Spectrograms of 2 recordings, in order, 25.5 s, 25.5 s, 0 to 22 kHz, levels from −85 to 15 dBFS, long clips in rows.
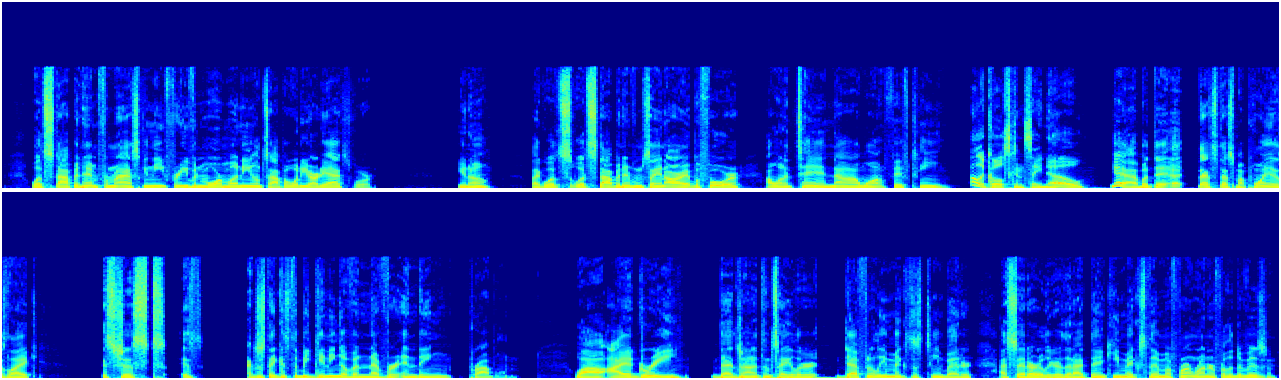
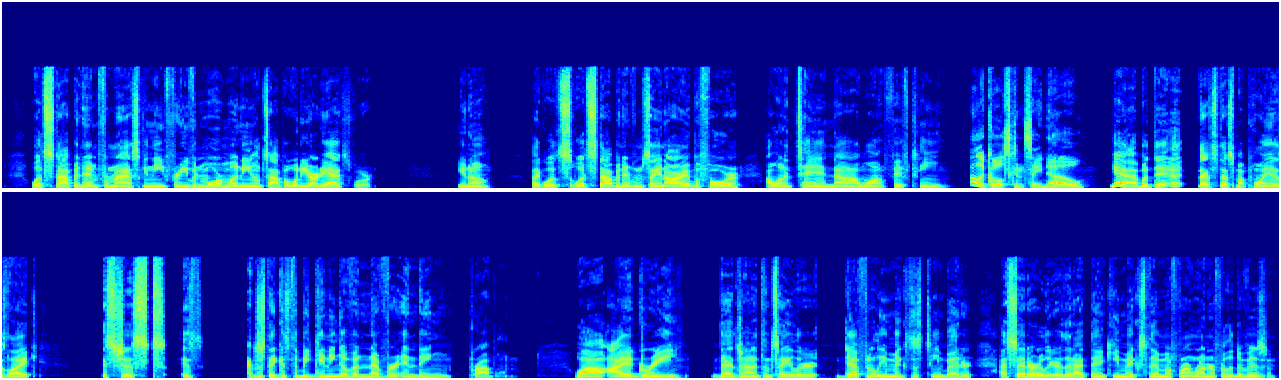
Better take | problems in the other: first | thin; somewhat; fading below 300 Hz

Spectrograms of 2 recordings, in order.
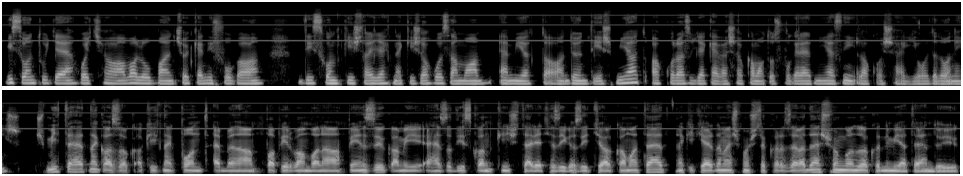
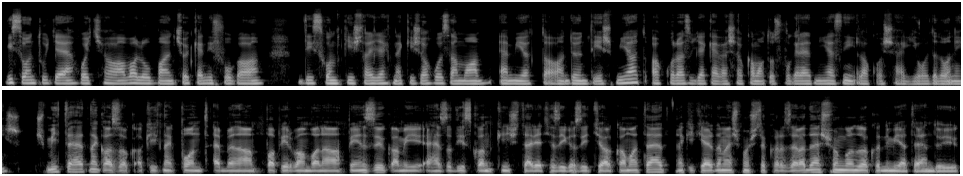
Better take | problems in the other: second | high-pitched whine; noticeable; throughout; 3.5 kHz, 15 dB below the speech

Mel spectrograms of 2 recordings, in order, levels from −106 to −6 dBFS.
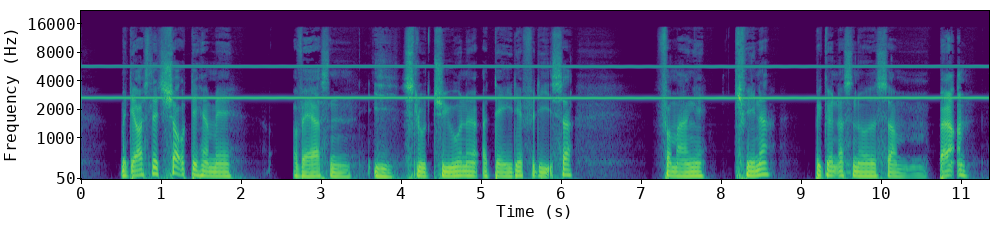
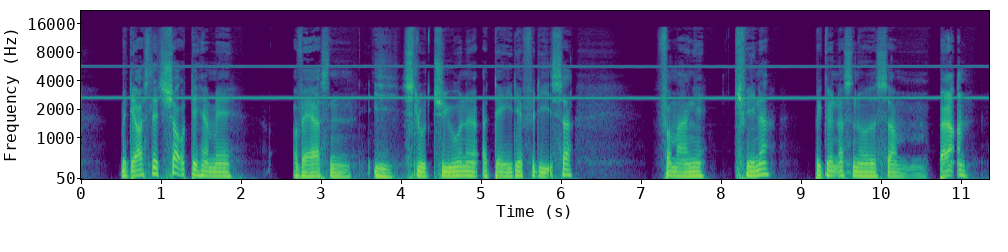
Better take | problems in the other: second | high-pitched whine; loud; throughout; 2.5 kHz, 9 dB below the speech; faint in the second

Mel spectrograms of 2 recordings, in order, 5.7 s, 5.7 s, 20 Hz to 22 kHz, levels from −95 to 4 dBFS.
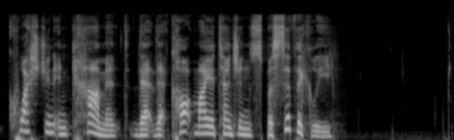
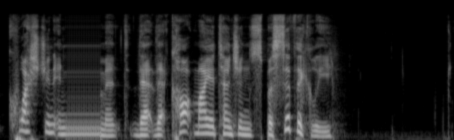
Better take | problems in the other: first | audio freezing; at 1 s

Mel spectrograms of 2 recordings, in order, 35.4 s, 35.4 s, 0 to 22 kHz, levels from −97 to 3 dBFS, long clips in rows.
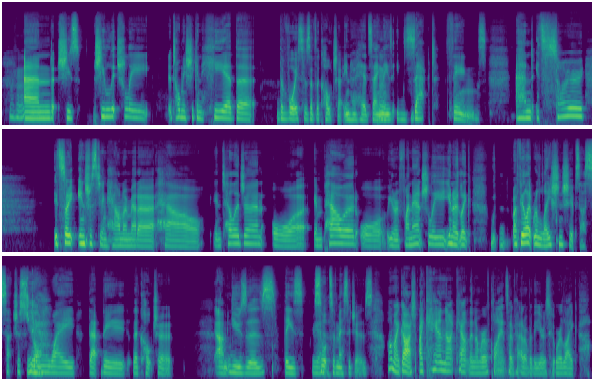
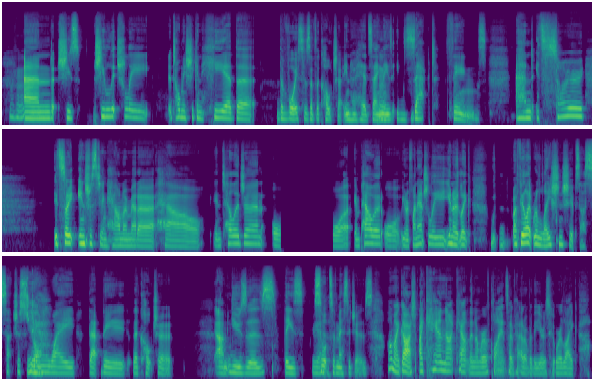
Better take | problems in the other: first | audio freezing; at 17 s for 1 s

